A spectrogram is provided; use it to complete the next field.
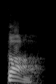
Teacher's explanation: जिसके उच्चारण में हवा कम खर्च होता है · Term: अल्पप्राण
